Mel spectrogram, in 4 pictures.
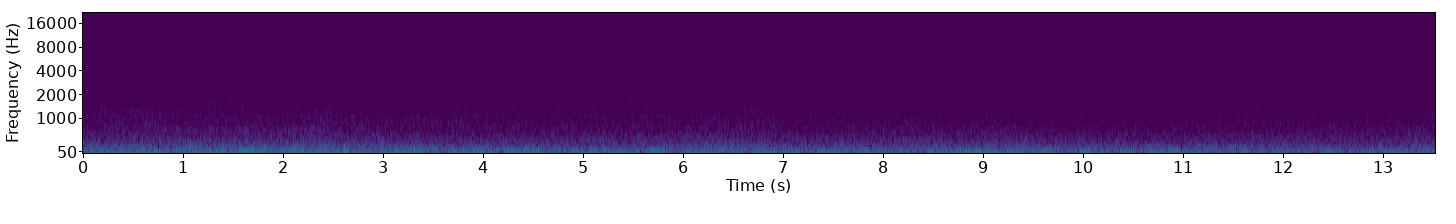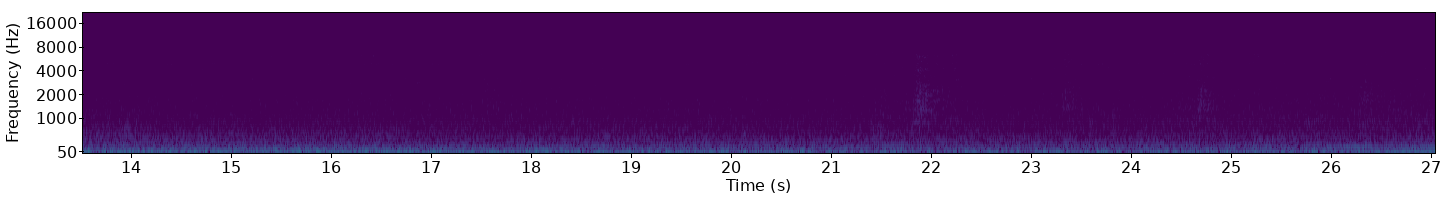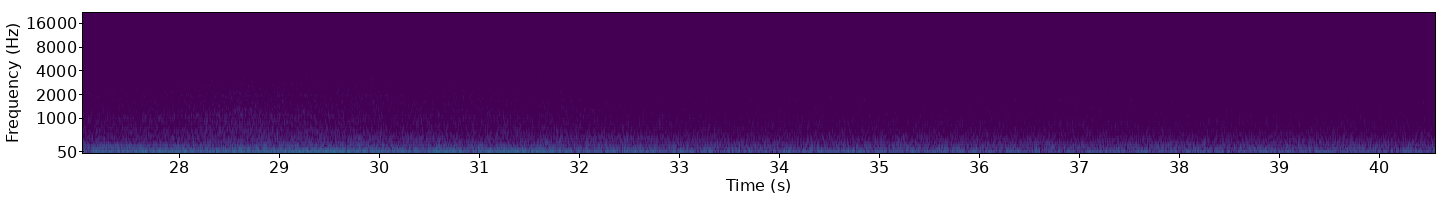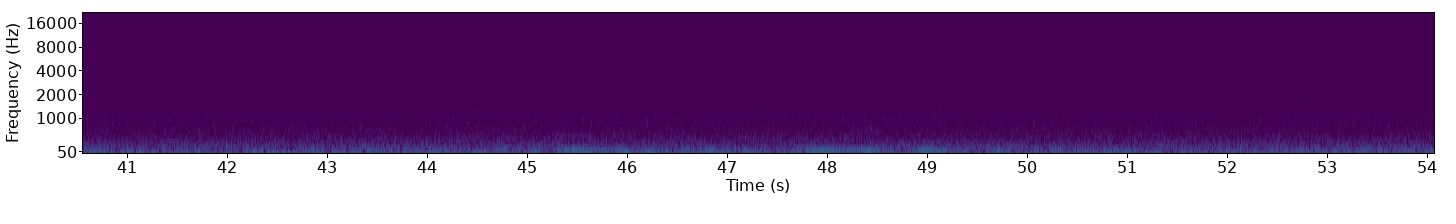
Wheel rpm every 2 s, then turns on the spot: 0, 0, 0, 0, 0, 0, 0, 0, 0, 0, 0, 0, 0, 0, 0, 0, 0, 0, 0, 0, 0, 0, 0, 0, 0, 0, 0.
none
